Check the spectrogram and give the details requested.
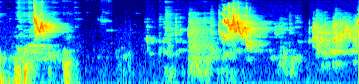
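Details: Australian budgie chirping: three separate bursts of sharp, scratchy chirps with quiet gaps between them and faint low knocks near the start.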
